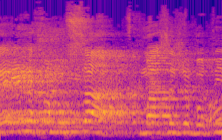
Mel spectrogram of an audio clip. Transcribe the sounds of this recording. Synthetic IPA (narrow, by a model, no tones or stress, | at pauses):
enleχamusa | maʃeʃ̬ebot̪i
